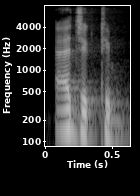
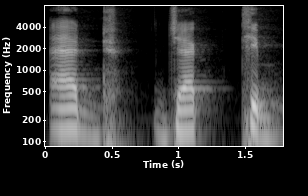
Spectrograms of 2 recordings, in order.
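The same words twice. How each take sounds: First: The d sound is left silent. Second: The d sound is clearly pronounced. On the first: The speaker calls it right. "এটার উচ্চারণ হবে অ্যাডজেক্টিভ" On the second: The speaker calls it wrong. "এটাকে আমরা উচ্চারণ করি অ্যাডজেক্টিভ, কিন্তু এটার উচ্চারণ অ্যাডজেক্টিভ হবে না"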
